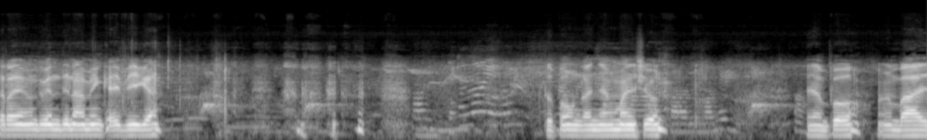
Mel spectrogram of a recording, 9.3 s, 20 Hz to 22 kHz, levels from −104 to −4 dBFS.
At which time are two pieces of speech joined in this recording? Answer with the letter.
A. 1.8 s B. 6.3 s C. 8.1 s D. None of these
A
